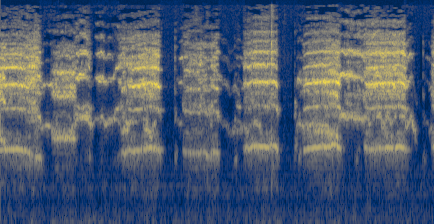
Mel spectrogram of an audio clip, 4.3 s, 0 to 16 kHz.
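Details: Peregrine falcons calling at feeding time at the Palace of Culture and Science, Warsaw, Poland, 17 July 2022. Harsh, drawn-out harmonic screams about a second long, repeated with short gaps, rasping and insistent.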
